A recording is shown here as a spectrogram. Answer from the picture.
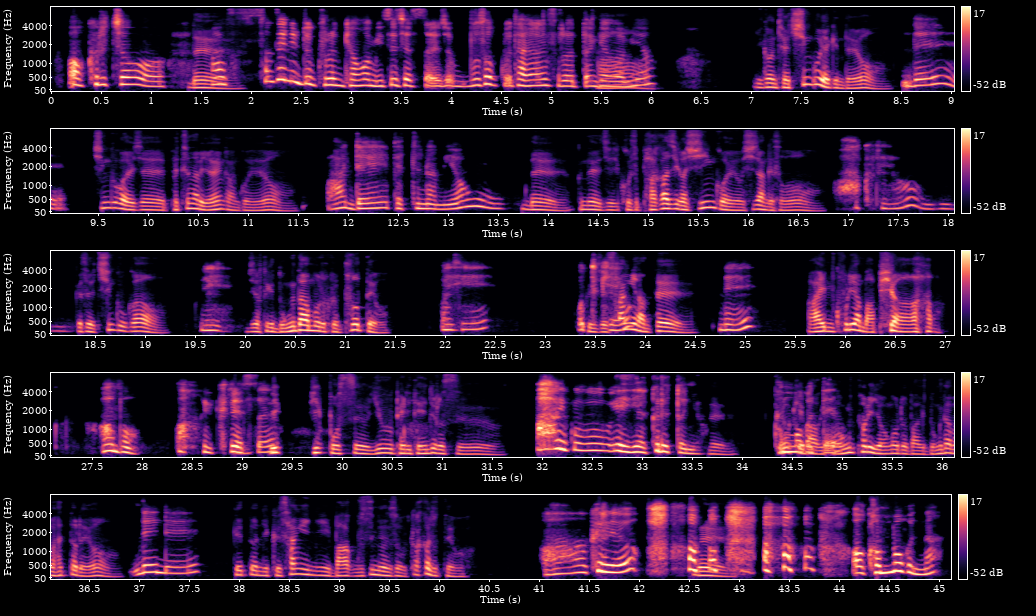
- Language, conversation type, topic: Korean, unstructured, 여행 중에 가장 불쾌했던 경험은 무엇인가요?
- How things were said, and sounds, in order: distorted speech; other background noise; in English: "I'm Korean mafia"; laugh; laughing while speaking: "아이"; in English: "Um big big boss. You very dangerous"; laugh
